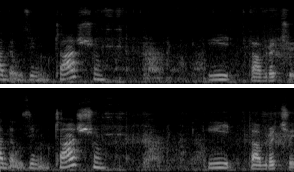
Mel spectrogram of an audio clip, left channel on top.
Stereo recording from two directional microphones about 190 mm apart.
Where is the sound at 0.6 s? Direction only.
35° right (ahead or behind).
